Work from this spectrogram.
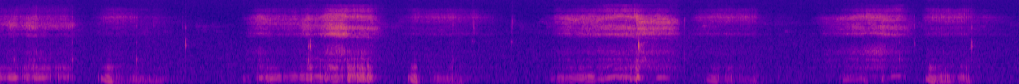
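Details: Pet dog snoring indoors in a small room: low rumbling snores with hissy breathy overtones, in rhythmic bursts about every two to three seconds, each inhale swelling then fading.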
